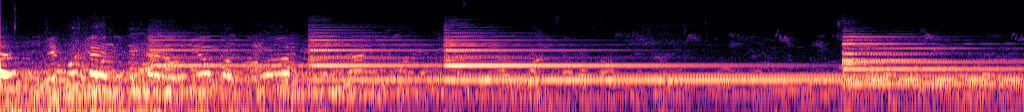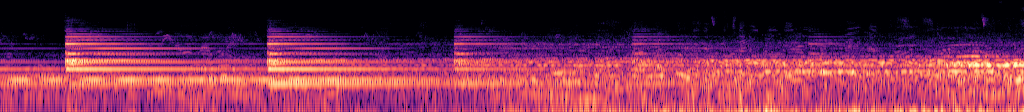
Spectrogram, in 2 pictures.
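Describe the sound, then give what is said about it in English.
A town square clock bell strikes noon, its resonant tolls ringing out one after another at a steady, unhurried pace while a crowd murmurs in the background, waiting for a mechanical saint figure that appears at noon. “So the bell sounded, the music began, and the wooden doors opened, and out came the saint.”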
